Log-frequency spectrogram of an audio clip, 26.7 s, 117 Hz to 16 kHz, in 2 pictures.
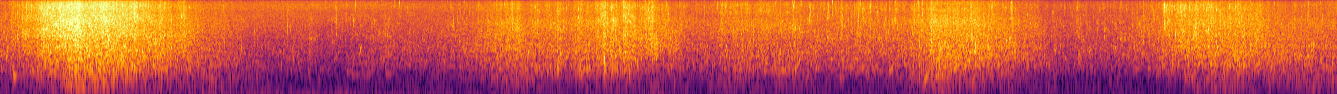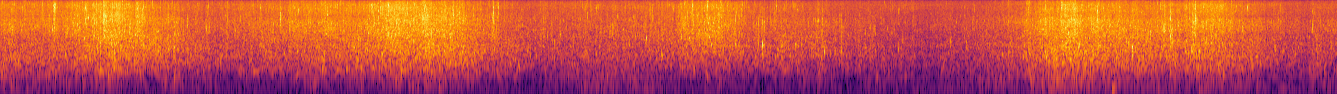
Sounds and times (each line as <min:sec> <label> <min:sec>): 0:00.0 waves splashing on a rocky sea shore 0:10.4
